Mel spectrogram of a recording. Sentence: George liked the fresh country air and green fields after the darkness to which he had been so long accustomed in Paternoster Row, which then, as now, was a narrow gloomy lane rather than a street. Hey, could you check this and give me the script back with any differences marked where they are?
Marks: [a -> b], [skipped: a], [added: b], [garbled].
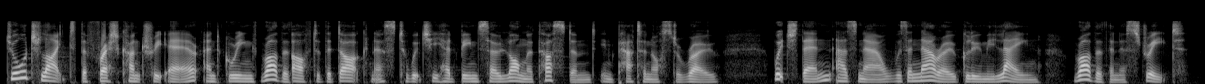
George liked the fresh country air and green [fields -> rather] after the darkness to which he had been so long accustomed in Paternoster Row, which then, as now, was a narrow gloomy lane rather than a street.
